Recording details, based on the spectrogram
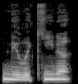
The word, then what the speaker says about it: Ntilikina: Ntilikina.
